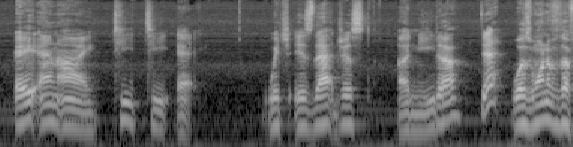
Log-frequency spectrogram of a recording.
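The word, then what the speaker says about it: Anitta: last time number nine and this one's weird it's spelled a-n-i-t-t-a which is that just anita yeah was one of the first 10 names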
